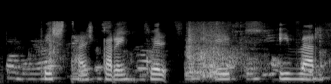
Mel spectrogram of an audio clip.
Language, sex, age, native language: Icelandic, female, 40-49, Icelandic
